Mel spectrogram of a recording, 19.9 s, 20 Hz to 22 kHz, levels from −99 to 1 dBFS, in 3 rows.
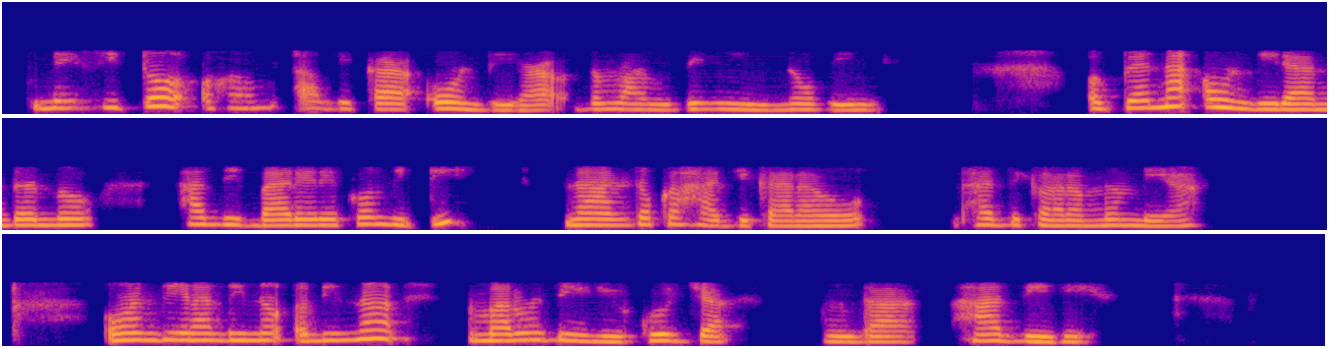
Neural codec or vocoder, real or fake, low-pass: codec, 16 kHz, 1.1 kbps, Voila-Tokenizer; fake; 3.6 kHz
